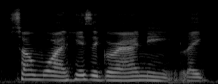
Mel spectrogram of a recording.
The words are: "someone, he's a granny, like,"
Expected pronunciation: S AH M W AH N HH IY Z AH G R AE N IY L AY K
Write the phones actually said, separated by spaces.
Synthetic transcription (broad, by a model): S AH M W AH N HH IY Z AH G R AE N IY L AY K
